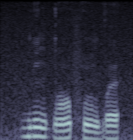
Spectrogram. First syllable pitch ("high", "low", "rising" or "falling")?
high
